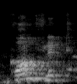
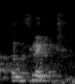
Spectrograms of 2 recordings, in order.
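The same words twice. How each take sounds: First: "conflict" as CON-flict; stress on first syllable. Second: "conflict" as con-FLICT; weak start, strong FLICT in "conflict"; stress on second syllable. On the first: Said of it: "stressed in the first syllable". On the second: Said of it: "stressed in the second syllable". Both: Shown as a demonstration.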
